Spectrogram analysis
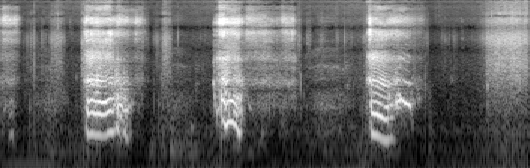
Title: Sneezing because I caught a friends cold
